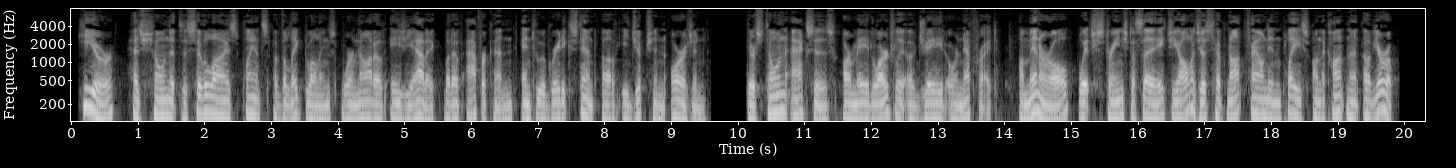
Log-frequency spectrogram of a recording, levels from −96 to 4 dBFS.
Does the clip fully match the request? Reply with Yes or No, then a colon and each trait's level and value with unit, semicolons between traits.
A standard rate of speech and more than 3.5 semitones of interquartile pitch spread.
No: average, 155 wpm; average, 3.2 semitones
